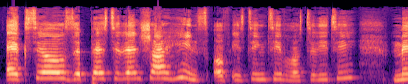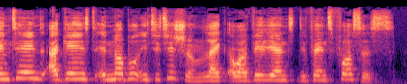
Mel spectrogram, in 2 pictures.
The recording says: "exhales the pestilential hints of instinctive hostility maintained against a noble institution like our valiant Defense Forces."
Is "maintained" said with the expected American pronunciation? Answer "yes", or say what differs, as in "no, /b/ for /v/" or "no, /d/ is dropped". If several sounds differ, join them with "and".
yes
